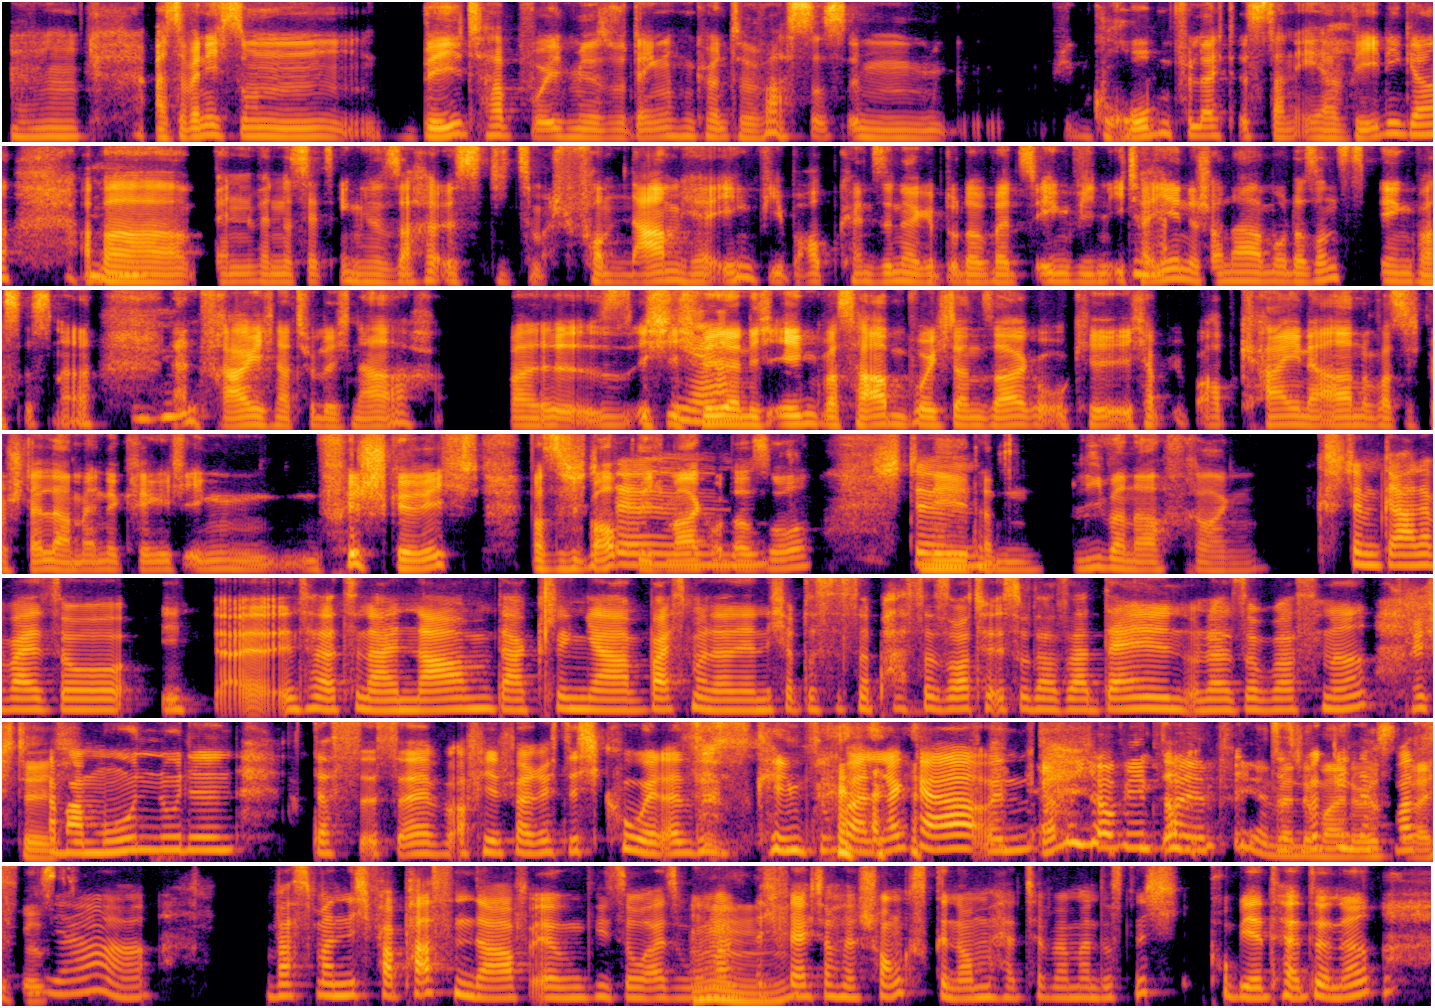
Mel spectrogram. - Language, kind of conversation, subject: German, podcast, Wie gehst du vor, wenn du neue Gerichte probierst?
- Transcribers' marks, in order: stressed: "keine"; drawn out: "Stimmt"; laughing while speaking: "Also, es klingt"; laugh; unintelligible speech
